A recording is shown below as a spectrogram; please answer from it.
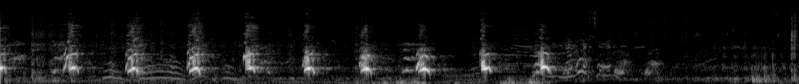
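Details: Belgian Malinois during decoy training barking in a fast regular series, nine sharp barks in about five seconds, then quieter shuffling sounds.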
